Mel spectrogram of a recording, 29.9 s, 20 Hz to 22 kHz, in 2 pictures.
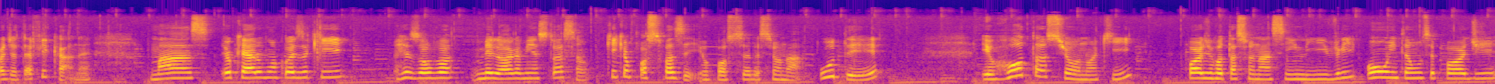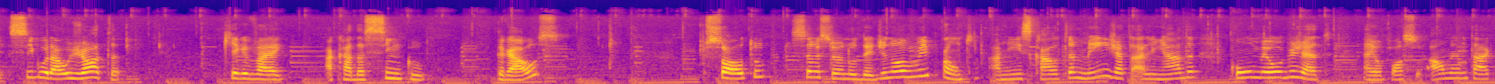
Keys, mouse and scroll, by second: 0.3 ctrl+z, 0.7 alt+drag, 1.7-2.2 drag, 3.1 ctrl+z, 4.2 scroll up 1, 4.5-4.9 alt+drag, 5.7-6.3 alt+drag, 8.4 d, 10.3-12.6 drag, 10.3-12.3 right drag, 17.0-20.9 drag, 23.1 d, 24.4 alt+middle drag, 25.2 middle click, 25.5-27.0 alt+drag, 27.6 alt+drag, 28.8-29.9 drag.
